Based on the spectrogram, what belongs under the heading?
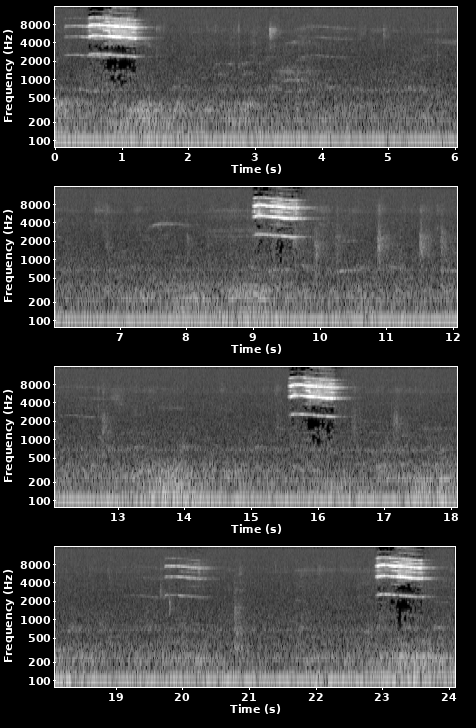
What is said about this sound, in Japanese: キリがないので録音を中止します。以上、フクロウの声お届けいたしました。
